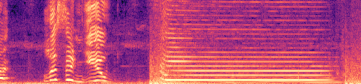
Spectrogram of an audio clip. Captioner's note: air horn sounding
